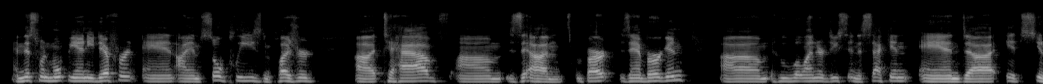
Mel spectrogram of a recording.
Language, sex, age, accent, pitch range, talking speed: English, male, 30-49, American, 140-165 Hz, 190 wpm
